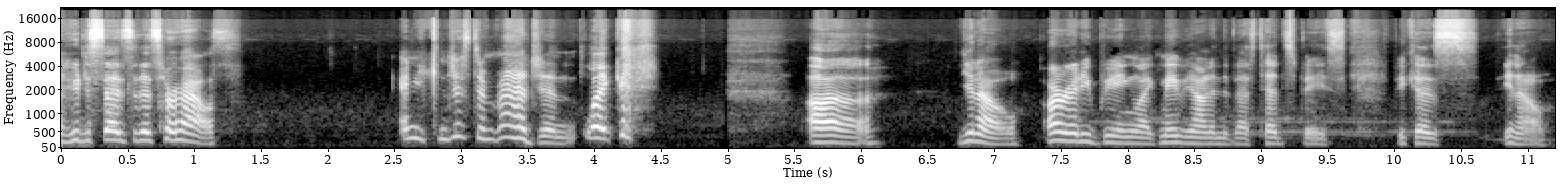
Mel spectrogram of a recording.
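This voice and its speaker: A woman chatting casually as host of a live stream, rambling in an animated, exclaiming way with casual swearing. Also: mid-range voice, no echo.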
